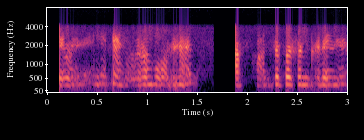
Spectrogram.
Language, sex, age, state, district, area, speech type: Urdu, female, 18-30, Delhi, East Delhi, urban, conversation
